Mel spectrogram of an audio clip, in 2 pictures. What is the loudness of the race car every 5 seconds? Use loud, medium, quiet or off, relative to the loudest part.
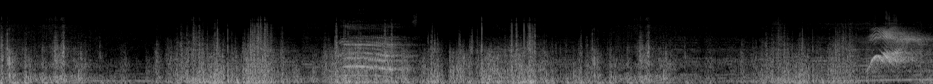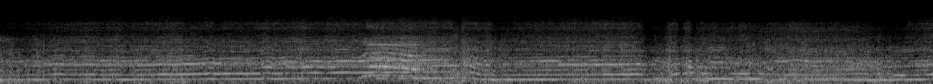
quiet, medium, loud, loud.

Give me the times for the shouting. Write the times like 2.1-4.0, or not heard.
3.3-4.2, 8.7-9.2, 12.9-13.7.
